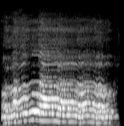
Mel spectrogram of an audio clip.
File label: SHOO B C, R&B Dance, vocal; Spectrasonics Vocal Planet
